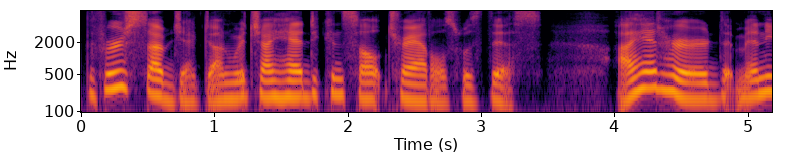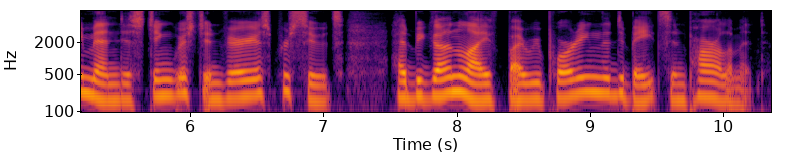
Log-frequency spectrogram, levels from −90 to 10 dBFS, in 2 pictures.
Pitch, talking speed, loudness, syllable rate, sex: 190 Hz, 175 wpm, -18 LUFS, 5.1 syllables/s, female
